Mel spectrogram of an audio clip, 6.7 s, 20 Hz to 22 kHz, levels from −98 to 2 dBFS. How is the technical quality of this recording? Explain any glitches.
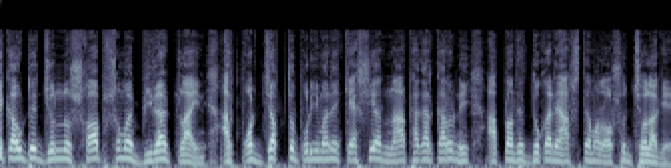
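The technical quality is poor, with plainly audible codec damage across the whole speech clip.

Dolby Digital compression, throughout, likely from a low-bitrate encode consistent with 64 kbps: nothing survives above 11.4 kHz, and noise-filled bands leave the speech dull and rough.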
